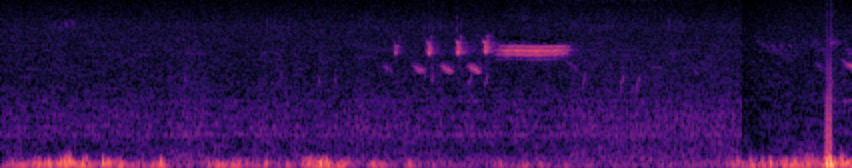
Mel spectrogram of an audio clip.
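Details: Ortolan bunting singing in countryside where several males sang from walnut trees: one short phrase of about four high clipped notes leading into a drawn-out level whistle, over steady low wind rumble and a sharp knock near the end.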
